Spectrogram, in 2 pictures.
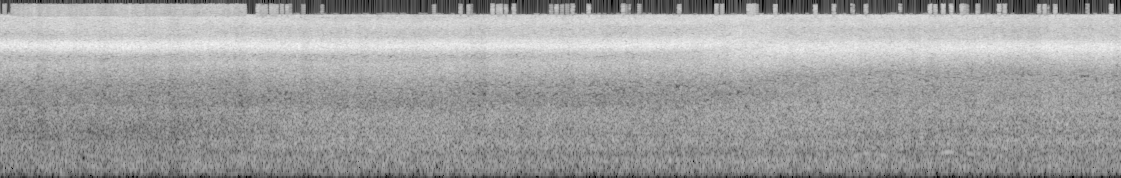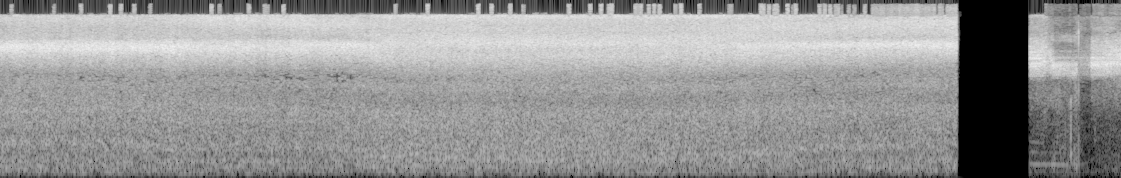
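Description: A waterfall near Chennai roars as a loud, continuous wash of falling water, steady and close throughout, with a brief dropout near the end and no speech.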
